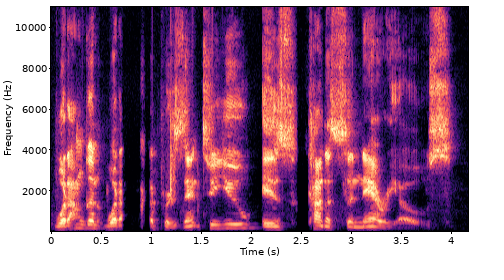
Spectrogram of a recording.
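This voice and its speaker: A man coaching an actor casually as an audio play director, thinking aloud in halting, repetitive phrases and sounding encouraging. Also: mid-range voice, sing-song, fairly bright tone, a little hiss or hum, low-quality recording.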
